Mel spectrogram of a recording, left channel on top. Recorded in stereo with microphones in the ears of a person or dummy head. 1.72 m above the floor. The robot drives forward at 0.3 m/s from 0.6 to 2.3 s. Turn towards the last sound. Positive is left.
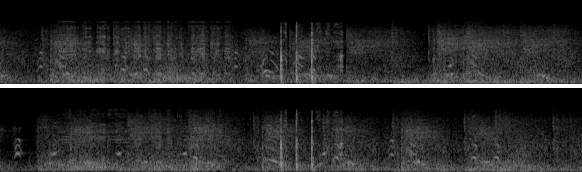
turn(degrees=5)  # may be behind; listen again after turning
